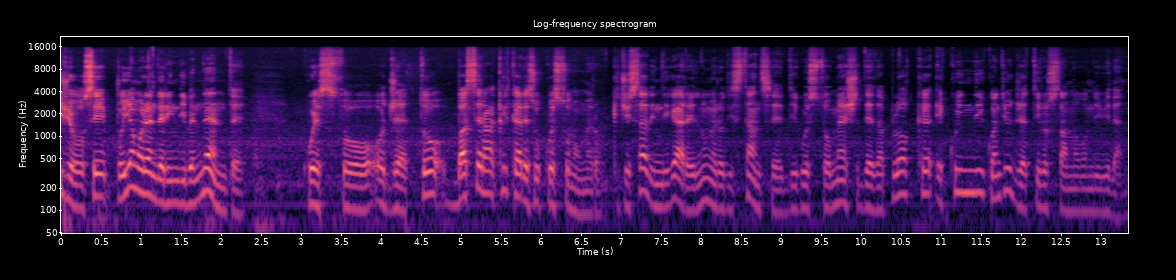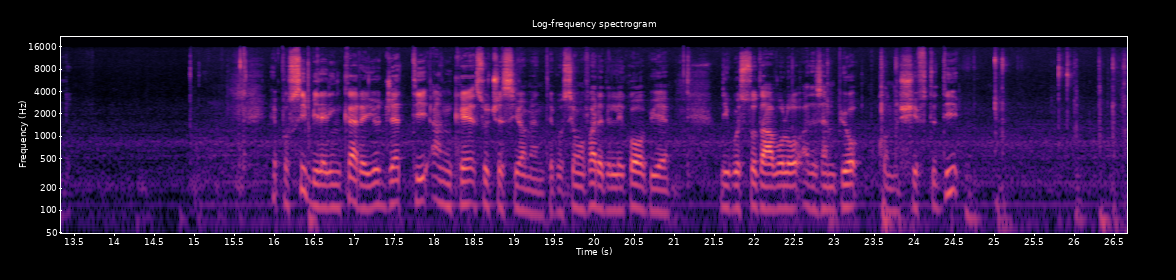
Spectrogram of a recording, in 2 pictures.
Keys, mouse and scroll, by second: 13.1 click, 13.3 Tab, 13.4-14.6 typing, 14.0 Tab, 14.2 Tab, 23.6 shift+d, 25.0 y, 26.4 shift+d.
